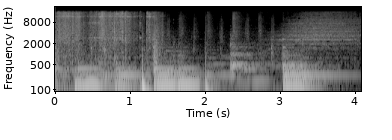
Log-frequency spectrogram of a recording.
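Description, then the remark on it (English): Counterfeit gold coins, made of a silver alloy coated in a thin layer of gold, clink and clatter in several sharp metallic hits spread across a few seconds, with a low ringing hum sustained underneath. No one speaks. “And voila, gold coins, heavy enough and precise enough to pass.”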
